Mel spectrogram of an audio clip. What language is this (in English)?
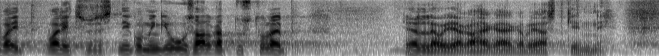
Estonian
